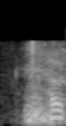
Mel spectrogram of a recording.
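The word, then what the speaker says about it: Hochevar: I think I finally came up with a phonetic that will work. Hoechay-ver. – Hochaver.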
